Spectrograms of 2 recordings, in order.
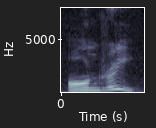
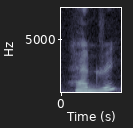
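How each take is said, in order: First: The initial h sound is dropped. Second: The initial h sound is pronounced.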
